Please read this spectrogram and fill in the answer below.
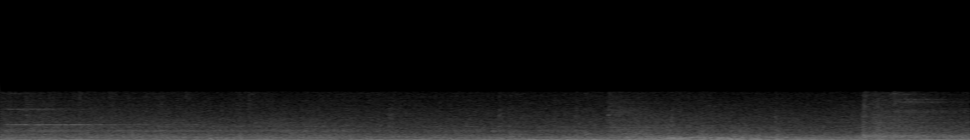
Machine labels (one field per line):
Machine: fan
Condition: normal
